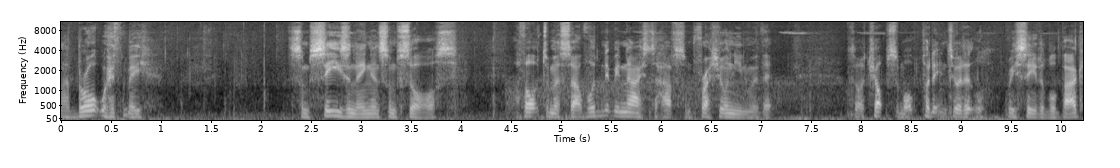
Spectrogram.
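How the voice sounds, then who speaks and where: With a northern English accent, a man of medium pitch talks at a fairly quick pace, leaving long, frequent pauses amid noticeable background noise. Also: ordinary pitch variation. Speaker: outdoor vlogger. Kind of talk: vlog narration. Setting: outdoors. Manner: fast.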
